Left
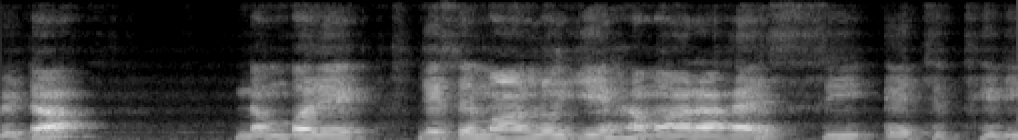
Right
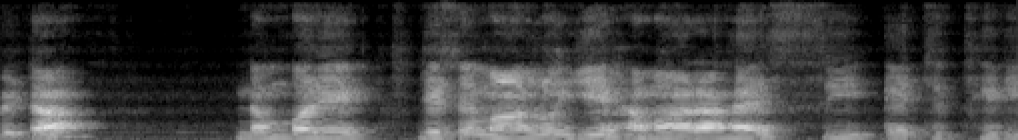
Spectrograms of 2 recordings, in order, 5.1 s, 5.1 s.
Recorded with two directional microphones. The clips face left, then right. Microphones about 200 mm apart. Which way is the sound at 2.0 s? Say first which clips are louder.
Left 4 dB; 30° left (ahead or behind).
